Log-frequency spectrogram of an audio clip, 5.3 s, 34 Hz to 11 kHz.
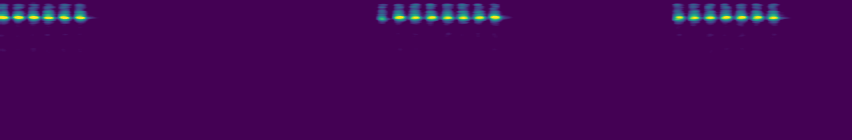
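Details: Three short chirp series from a Loxoblemmus doenitzi cricket, each of roughly seven sharp, high pulses, spaced about two seconds apart. The recording is from 2020, made by Korea's National Institute of Biological Resources, with a quiet background.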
